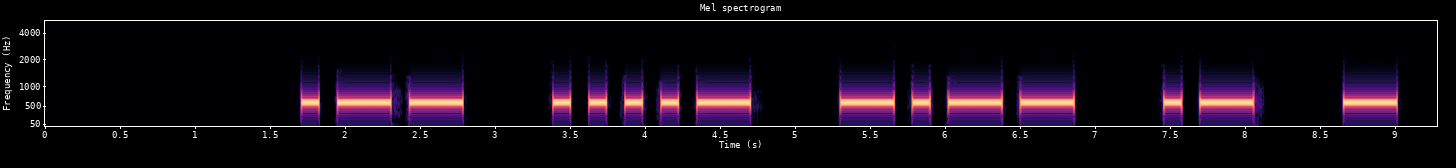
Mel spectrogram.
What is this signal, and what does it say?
Morse code, heard as a keyed tone, about 10 wpm, spaced as for 8 wpm, 600 Hz. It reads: W4YAT
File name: Callsigns-10-8wpm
